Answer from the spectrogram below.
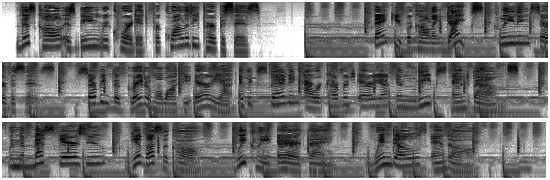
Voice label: English Voice Over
